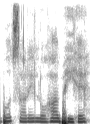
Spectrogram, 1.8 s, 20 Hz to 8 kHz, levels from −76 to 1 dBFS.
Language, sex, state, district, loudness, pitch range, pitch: Hindi, female, Arunachal Pradesh, Longding, -20 LUFS, 190-210 Hz, 200 Hz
